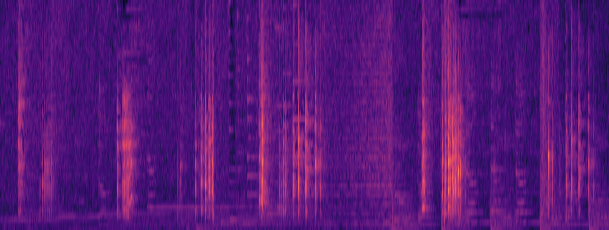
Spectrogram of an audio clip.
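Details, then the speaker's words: Teeth grinding (bruxism): irregular gritty scraping and clicking bursts of a person grinding their teeth, over background music. "así es como suena una persona que rechina los dientes increíble no creen Este es un trastorno que se llama bruxismo"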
